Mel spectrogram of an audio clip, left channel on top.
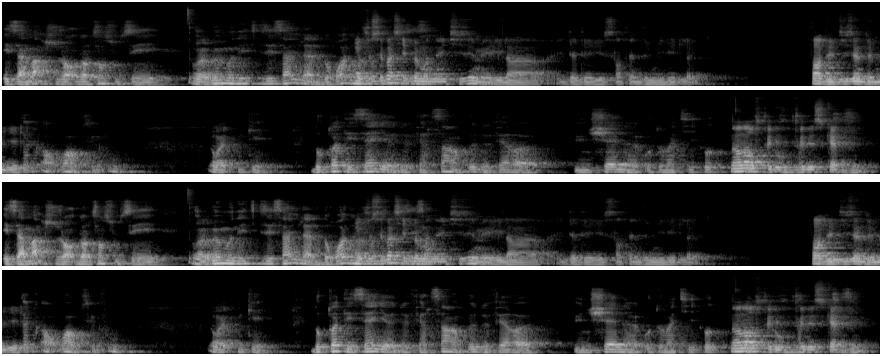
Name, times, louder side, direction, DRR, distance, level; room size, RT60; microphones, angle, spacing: voice 1, 0.0-1.5 1.9-4.3 9.2-10.0 11.3-11.4 11.9-14.1 14.5-15.9 16.2-16.8 17.2-17.4, right 2 dB, 40° right, 6 dB, 0.7 m, -26 dB
voice 2, 1.9-2.2 3.5-7.0 8.1-9.2 9.7-9.8 10.8-11.1 16.1-17.3, equal, 10° left, 4 dB, 0.5 m, -26 dB
7.5 x 3.3 x 5.7 m, 0.84 s
head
